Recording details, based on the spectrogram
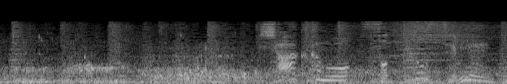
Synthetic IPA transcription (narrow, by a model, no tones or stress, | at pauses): ɕaːkɯ̟̥kamɯo | sot̪ːoseɾʲie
